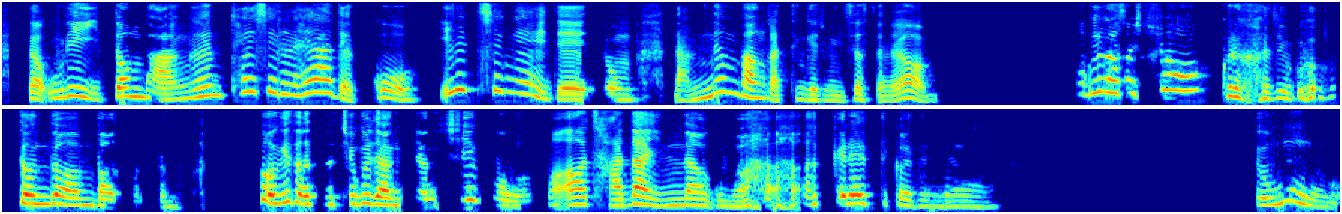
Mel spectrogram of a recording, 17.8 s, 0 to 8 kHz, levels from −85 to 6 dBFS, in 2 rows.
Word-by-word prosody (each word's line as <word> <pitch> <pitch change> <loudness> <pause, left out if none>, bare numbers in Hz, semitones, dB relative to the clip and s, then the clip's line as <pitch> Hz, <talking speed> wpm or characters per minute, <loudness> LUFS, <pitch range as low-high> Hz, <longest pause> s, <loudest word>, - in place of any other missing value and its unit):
그러니까 190 +1 -1
우리 250 +3 0
있던 250 +10 +2
방은 215 +10 -1
퇴실을 380 -5 -3
해야 365 +5 +3
됐고 180 - -4
1 455 +4 +2
층에 385 - -4
이제 165 -4 +2 0.2
좀 160 -1 -4 0.3
남는 215 - -3
방 230 -6 +4
같은 170 -2 -7
게 155 -1 -4
좀 145 -2 -12
있었어요. 150 +4 -4 0.9
"거기 320 +4 -3
가서 370 -2 +3
쉬어." 440 -1 -1
그래 260 -2 +3
가지고 200 -1 -6 0.3
돈도 250 -2 +7
안 200 -1 +1
받고 190 -2 -4
또 160 - -14 0.6
거기서 270 -4 +6 0.2
또 225 - -7
주구장창 215 -5 +2
쉬고 180 - -6
막 - - -3
아 - - +1
자다 225 +2 +4
일어나고 190 -3 -3
막 165 +1 -5 0.5
그랬었거든요. 170 -11 +1 1.7
너무 215 - -4
210 Hz, 260 characters per minute, -20 LUFS, 170-270 Hz, 1.7 s, 돈도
